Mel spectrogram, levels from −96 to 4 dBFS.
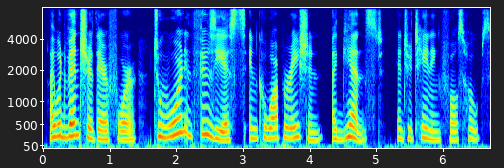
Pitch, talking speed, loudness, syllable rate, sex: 215 Hz, 115 wpm, -22 LUFS, 5.1 syllables/s, female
